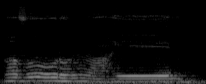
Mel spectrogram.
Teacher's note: bunyi nun mati atau tanwin dilebur atau dimasukkan ke dalam huruf yang menyambutnya tanpa berdengung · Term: idgham bila ghunna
